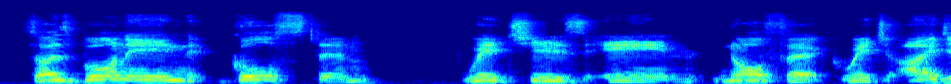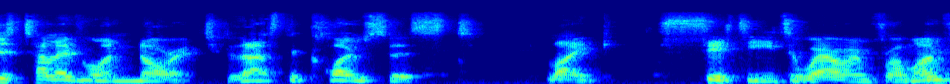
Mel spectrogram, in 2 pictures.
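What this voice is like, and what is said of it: British accent. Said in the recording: “I love the accent. So obviously you're born in the UK.”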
